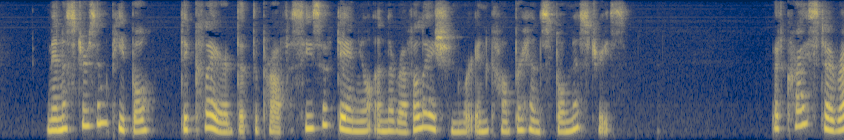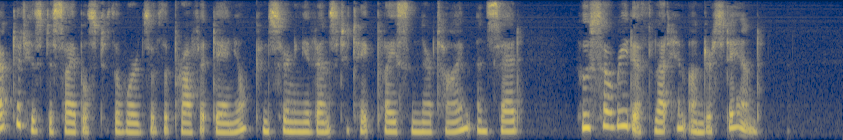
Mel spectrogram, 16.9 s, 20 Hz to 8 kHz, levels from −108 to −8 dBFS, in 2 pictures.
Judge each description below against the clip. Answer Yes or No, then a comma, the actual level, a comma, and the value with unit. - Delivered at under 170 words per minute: Yes, average, 150 wpm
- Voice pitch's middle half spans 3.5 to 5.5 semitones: Yes, average, 4.7 semitones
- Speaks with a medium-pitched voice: No, high, 230 Hz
